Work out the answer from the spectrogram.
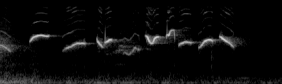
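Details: Mountain leaf warbler singing a rapid phrase of high, sweet whistles: long sliding notes followed by shorter looping ones, about ten in two seconds, clean and loud with little background.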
